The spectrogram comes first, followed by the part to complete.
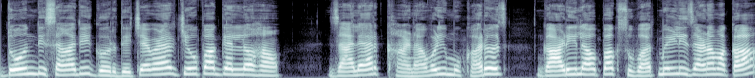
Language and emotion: Goan Konkani, surprised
